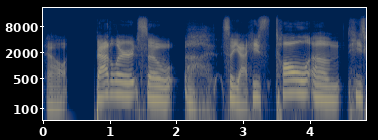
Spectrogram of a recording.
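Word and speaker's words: 戦人: But it's pronounced Battler, and so all the rest of his family is also like this.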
